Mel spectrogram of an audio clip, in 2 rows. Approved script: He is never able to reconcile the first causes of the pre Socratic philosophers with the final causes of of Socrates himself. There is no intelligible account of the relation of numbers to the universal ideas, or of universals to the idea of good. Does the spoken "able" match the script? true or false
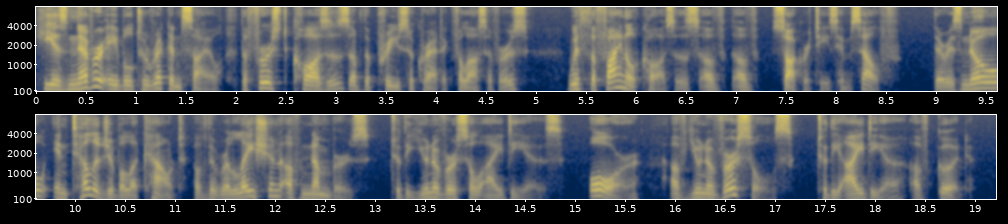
true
